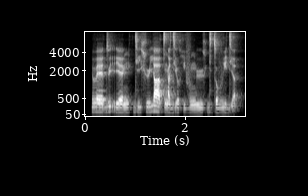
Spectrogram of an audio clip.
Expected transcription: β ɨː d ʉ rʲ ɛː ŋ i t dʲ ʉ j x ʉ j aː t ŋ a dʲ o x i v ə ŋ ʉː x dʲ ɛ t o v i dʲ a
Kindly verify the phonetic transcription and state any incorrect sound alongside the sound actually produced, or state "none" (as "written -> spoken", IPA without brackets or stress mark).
ɨː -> ɛː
